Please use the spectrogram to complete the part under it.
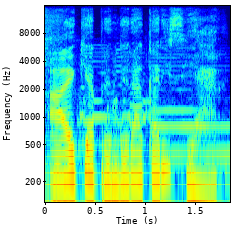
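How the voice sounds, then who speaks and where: A woman's voice: medium pitch, animated, moderate pace, lightly acted. An actress playing a tender young woman, coaxing her man affectionately in a radio drama. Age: young adult. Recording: loud guitar music behind. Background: guitar music.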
